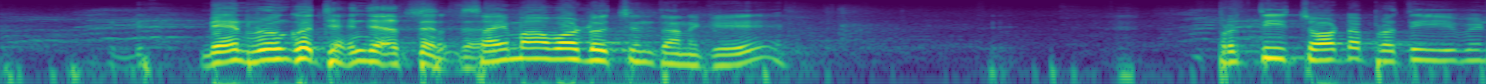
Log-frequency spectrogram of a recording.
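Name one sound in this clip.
A man speaks loudly into a microphone through loudspeakers.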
